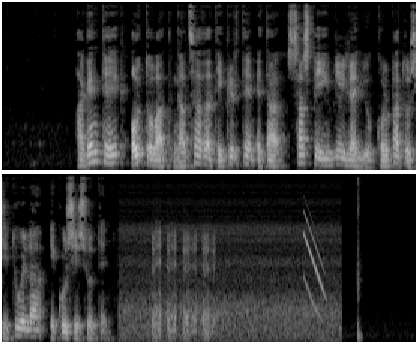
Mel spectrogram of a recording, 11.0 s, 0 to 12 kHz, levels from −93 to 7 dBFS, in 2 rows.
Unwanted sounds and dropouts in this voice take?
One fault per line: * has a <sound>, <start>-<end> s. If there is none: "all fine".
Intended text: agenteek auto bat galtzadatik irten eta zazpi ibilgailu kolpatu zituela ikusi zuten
* has a laugh, 7.5-8.4 s
* has a chirp, 9.5-9.9 s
